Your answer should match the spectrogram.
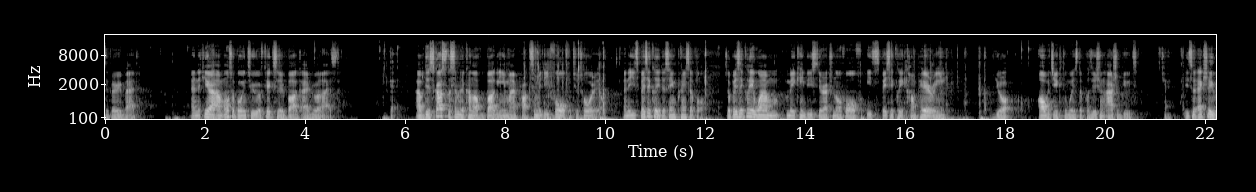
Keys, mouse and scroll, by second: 1.1-4.4 middle drag, 4.4 click, 6.0-8.0 ctrl+middle drag, 8.0 ctrl+a, 9.7 Down, 12.0 x, 12.4-14.8 middle drag, 14.8 scroll up 1, 15.0-16.1 middle drag, 16.1 ctrl+a.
